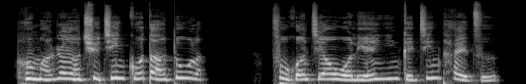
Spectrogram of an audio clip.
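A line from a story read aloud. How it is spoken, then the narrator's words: Tearful complaint. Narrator (Chinese): 他哭诉道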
